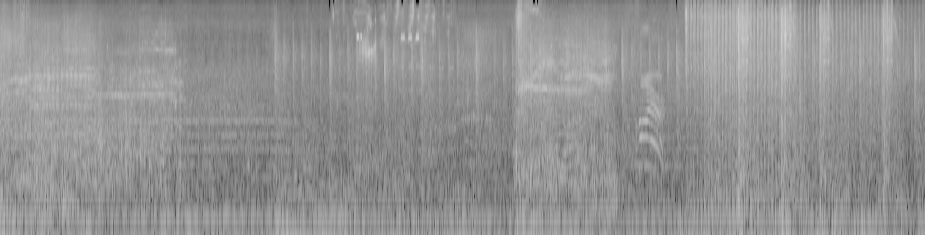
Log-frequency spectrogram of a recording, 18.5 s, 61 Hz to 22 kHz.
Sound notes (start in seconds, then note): 0.0 creature roaring; 0.0 loud banging; 4.6 dramatic music; 7.8 loud beeping; 10.2 creature roaring; 13.7 guns blasting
